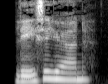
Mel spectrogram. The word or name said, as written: læsehjørne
